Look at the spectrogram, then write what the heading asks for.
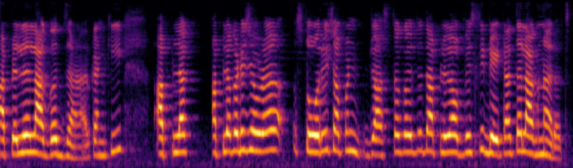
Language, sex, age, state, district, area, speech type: Marathi, female, 18-30, Maharashtra, Mumbai Suburban, urban, spontaneous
